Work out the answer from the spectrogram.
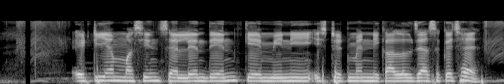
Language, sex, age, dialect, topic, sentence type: Maithili, male, 18-24, Eastern / Thethi, banking, statement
